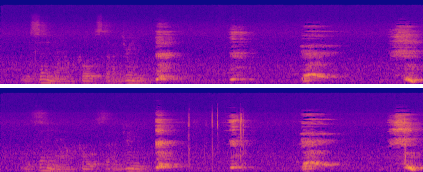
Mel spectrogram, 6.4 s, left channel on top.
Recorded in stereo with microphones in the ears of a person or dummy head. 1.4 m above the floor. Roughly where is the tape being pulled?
I don't hear tape being pulled.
